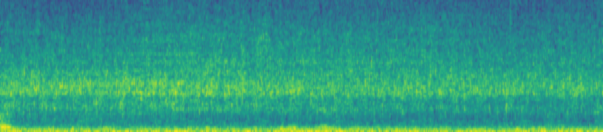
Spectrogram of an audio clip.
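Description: A thick steak sizzles in a hot cast iron skillet, a dense, steady hiss and crackle of frying fat that stays loud and unbroken throughout, with no talking over it.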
